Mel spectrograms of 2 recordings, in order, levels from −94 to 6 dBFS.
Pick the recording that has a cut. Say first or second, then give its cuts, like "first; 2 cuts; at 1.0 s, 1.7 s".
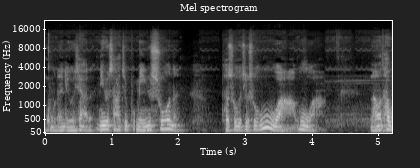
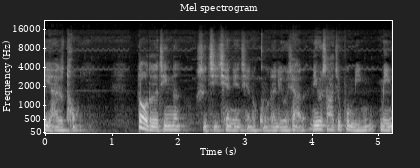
first; 2 cuts; at 1.3 s, 4.2 s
